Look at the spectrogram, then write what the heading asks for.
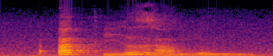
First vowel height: low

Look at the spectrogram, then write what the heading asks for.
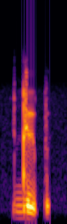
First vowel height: high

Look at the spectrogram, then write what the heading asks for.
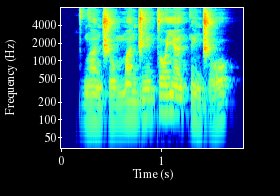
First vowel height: low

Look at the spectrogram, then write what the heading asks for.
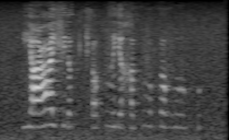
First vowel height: low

